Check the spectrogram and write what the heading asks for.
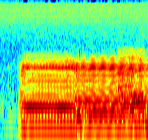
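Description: Brass-like musical sting cued by pulling the jail chain, marking the crook being locked up: a held chord starts about a third of a second in, and its upper notes step down to a lower chord halfway through.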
